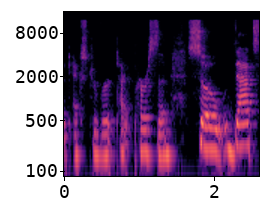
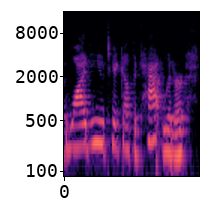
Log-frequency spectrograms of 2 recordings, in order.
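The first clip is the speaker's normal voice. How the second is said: imitated yelling, higher-pitched; 3 semitones higher than usual. Retelling a complaint to her husband about the cat litter, retelling her own yell. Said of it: "I yell at him".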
